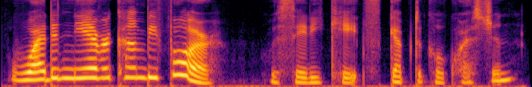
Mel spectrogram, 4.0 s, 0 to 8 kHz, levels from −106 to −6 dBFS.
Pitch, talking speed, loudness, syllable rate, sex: 260 Hz, 165 wpm, -19 LUFS, 5.6 syllables/s, female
